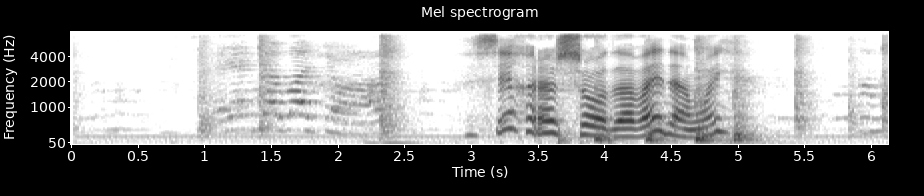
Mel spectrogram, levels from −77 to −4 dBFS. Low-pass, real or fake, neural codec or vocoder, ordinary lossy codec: 7.2 kHz; real; none; none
